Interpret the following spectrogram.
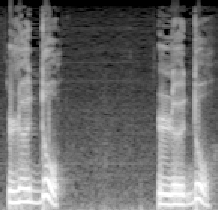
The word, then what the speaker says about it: dos: Le pied, le dos, final S not pronounced, okay, le dos, le cou, le bras, same thing here, final S not pronounced, le bras.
